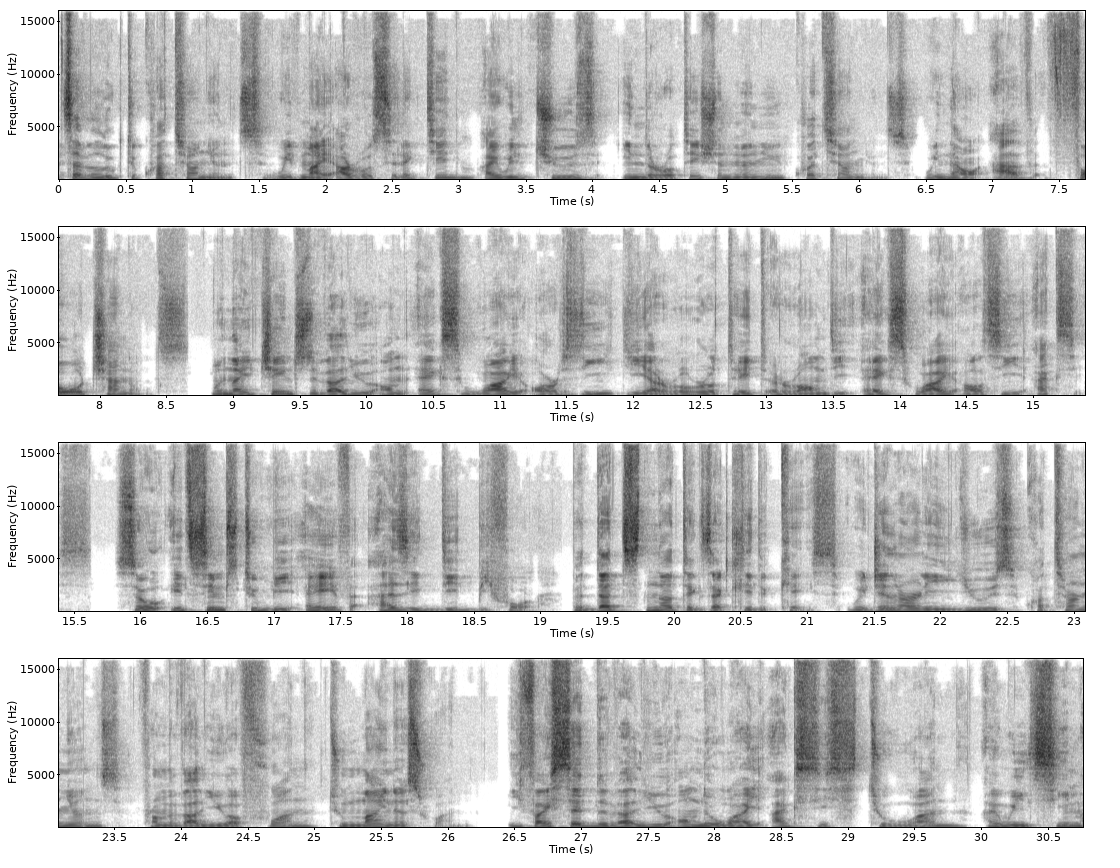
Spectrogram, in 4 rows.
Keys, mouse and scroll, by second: 1.4 click, 5.1 middle click, 6.4 click, 9.1 alt+r, 10.2 click, 12.3 alt+r, 13.4 click, 15.7 alt+r, 19.7 click, 20.5 middle click, 23.0 click, 24.8 middle click, 26.7 click, 28.4 middle click, 29.3 click.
